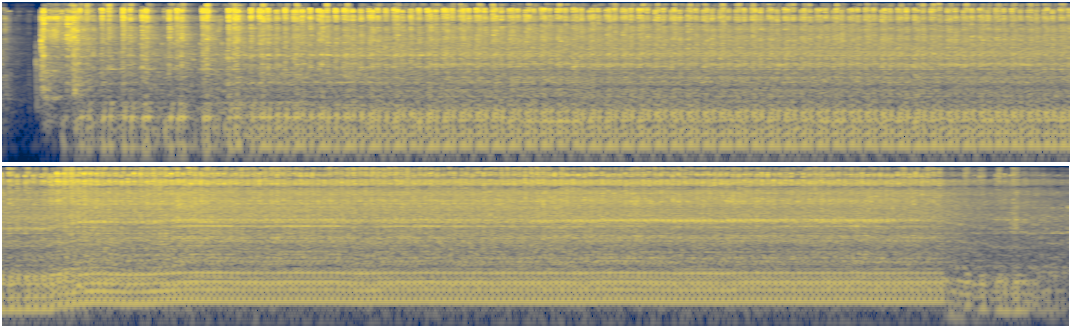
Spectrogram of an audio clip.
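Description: A Husqvarna zero-turn riding mower's small engine cranks and catches, then settles into a steady, loud idle with a slight shift in tone about halfway through before cutting off.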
